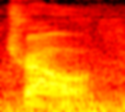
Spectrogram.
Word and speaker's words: trowel: a trowel all right rhymes with vowel aeiou trowel so yeah it's a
